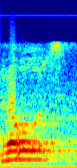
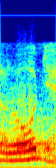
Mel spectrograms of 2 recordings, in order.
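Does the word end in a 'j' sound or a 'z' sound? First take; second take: z; j. First: The word ends with a 'z' sound. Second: The word ends with a 'j' sound. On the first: "फारसी विच जदों इहदा उच्चारण हुंदा जजे दे पैर विच बिंदी ला के रोज करना" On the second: "लिखिया हर रोज है"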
